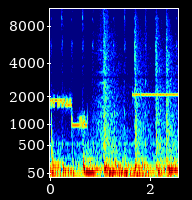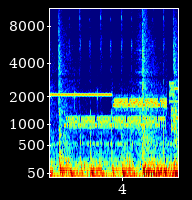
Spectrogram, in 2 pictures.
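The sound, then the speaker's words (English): A dial-up modem connecting to the internet: shrill steady tones that jump between pitches, broken by harsh bursts of static and crackling hiss, fairly loud and continuous for several seconds with no talking. “No, that was the modem. I was trying to connect.”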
